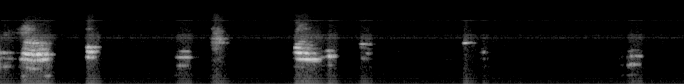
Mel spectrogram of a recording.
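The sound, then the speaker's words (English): A cat meows repeatedly in short, bright calls, loud at first, then a string of smaller, fainter mews with gaps of silence between them. “Leave that kitty alone.”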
